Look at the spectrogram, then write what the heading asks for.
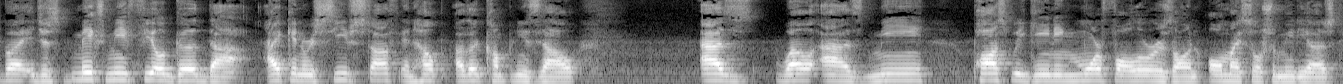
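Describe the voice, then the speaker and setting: A young man with a slightly high voice reviews a product off the cuff. He talks casually to a camera in a plain indoor room, rambling and correcting himself as he goes. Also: darkish tone. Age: 20s.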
